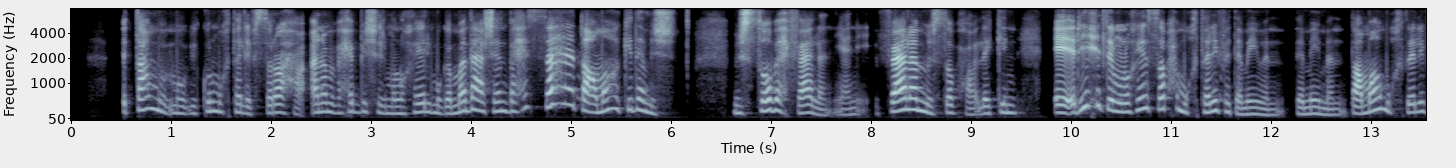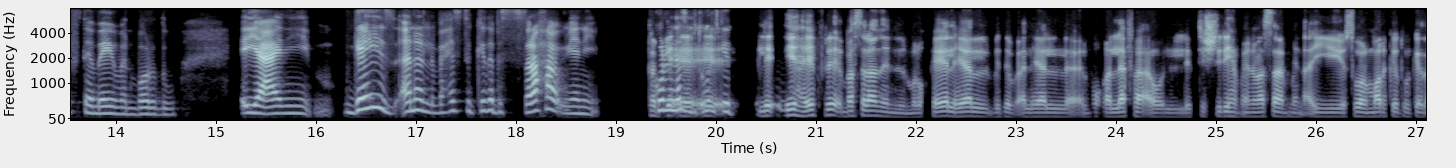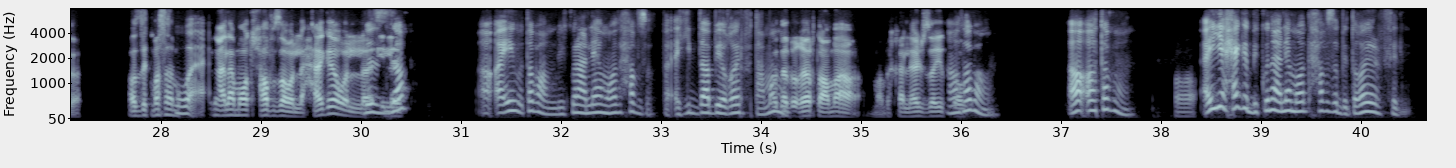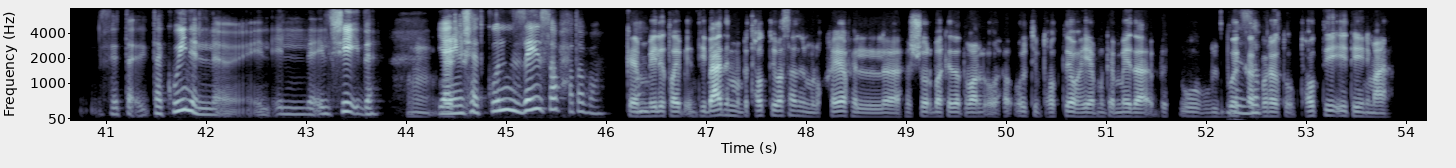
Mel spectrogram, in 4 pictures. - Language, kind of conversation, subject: Arabic, podcast, إزاي بتجهّز وجبة بسيطة بسرعة لما تكون مستعجل؟
- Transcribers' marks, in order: tsk; in English: "سوبر ماركت"; unintelligible speech; other background noise; unintelligible speech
